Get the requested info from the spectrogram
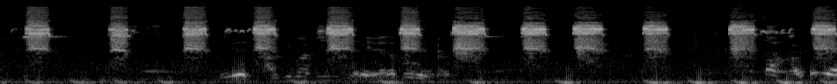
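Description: A young Asian koel gives harsh, high, raspy screeches, one every second or so, in a steady series. Faint voices murmur underneath.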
